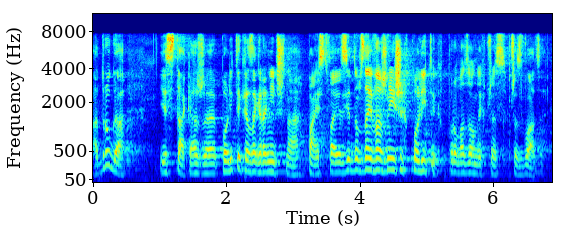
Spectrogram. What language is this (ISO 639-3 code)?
pol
